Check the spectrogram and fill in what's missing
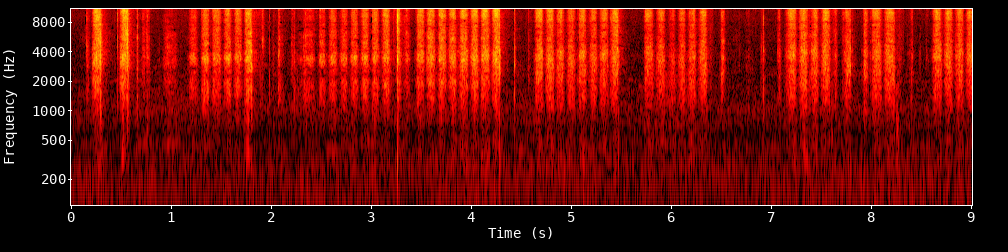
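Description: A small white rectangular foam-core nail buffer block, held in the fingertips, is rubbed back and forth over the short natural fingernails of the other hand, which rests flat on a dark textured surface. The strokes make a rapid series of soft, bright, scratchy rubbing bursts, mostly high in pitch with almost no low end. They come in quick rhythmic runs with a few brief pauses between.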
